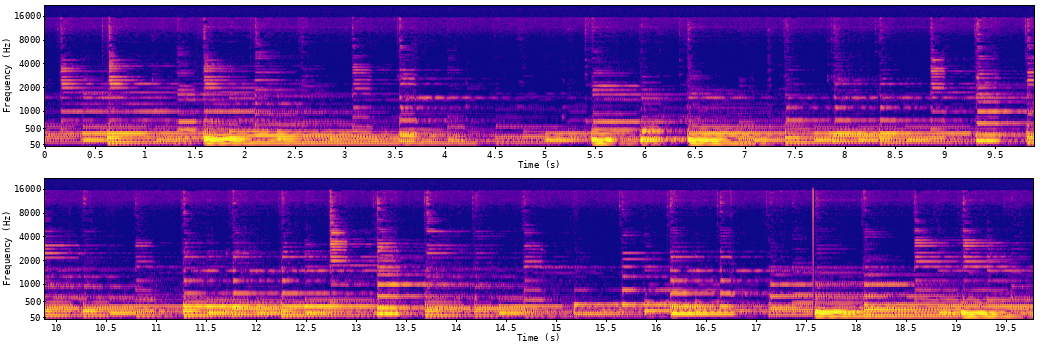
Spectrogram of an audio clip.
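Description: Background music of plucked acoustic guitar, with chords changing every second or so.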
